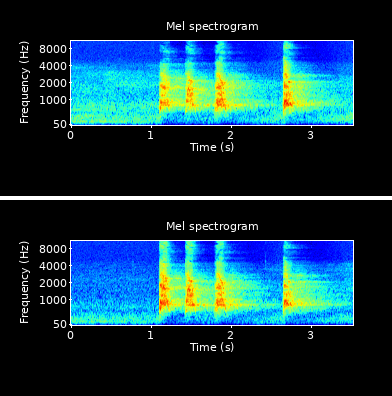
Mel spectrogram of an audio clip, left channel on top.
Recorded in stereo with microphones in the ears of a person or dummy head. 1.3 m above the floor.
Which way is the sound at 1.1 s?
40° right (ahead or behind).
